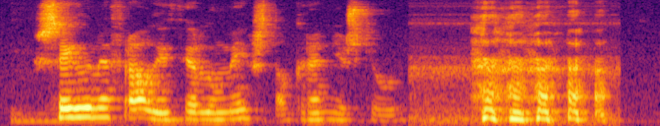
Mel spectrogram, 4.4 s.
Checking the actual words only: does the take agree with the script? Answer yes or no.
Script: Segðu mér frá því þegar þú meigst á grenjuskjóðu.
yes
